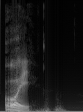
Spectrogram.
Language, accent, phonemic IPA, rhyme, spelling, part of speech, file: English, UK, /ɔɪ/, -ɔɪ, oi, interjection / noun / pronoun, En-uk-oi.ogg
- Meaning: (interjection) 1. Said to get someone's attention; hey 2. An expression of surprise 3. An informal greeting, similar to hi; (noun) An exclamation of 'oi'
